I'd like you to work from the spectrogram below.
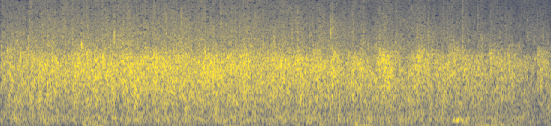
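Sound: audience applause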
